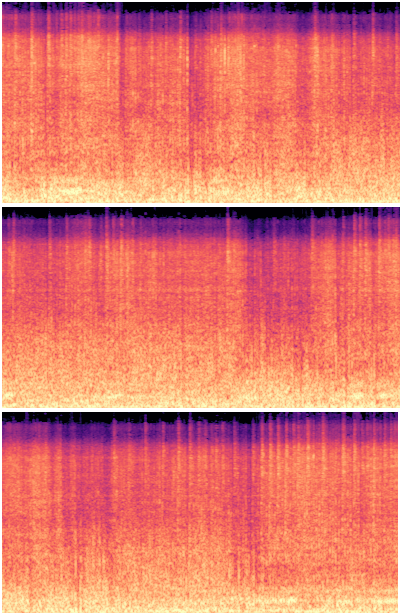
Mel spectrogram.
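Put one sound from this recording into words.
Tyres crunch and scrabble over loose rocks.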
